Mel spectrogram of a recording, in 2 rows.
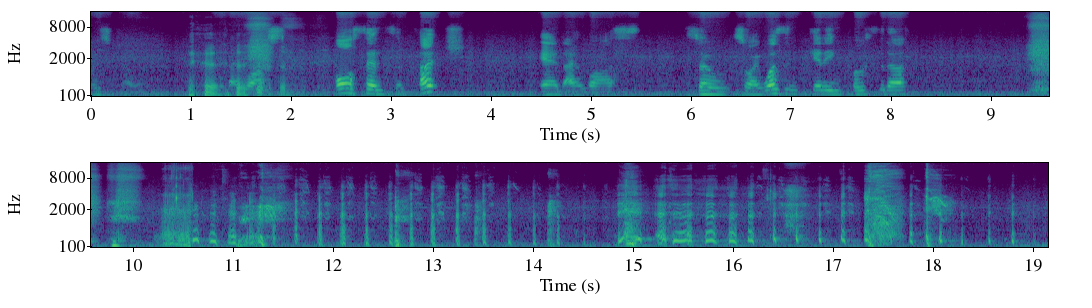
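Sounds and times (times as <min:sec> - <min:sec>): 
laughter: 0:00.0 - 0:02.9, 0:09.8 - 0:19.1
speech: 0:00.1 - 0:00.4, 0:01.0 - 0:03.8, 0:04.5 - 0:08.3, 0:09.4 - 0:12.4, 0:15.2 - 0:16.8
person coughing hard: 0:01.4 - 0:02.0, 0:09.6 - 0:11.6, 0:12.6 - 0:15.4, 0:16.4 - 0:18.4.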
